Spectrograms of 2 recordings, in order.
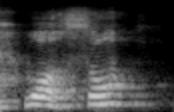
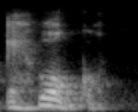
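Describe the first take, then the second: First: The consonant before the final vowel is an s. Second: The consonant before the final vowel is a k. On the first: The speaker calls it right. "se pronuncia como la Z nuestra" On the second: The speaker calls it wrong. "no como esboco"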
